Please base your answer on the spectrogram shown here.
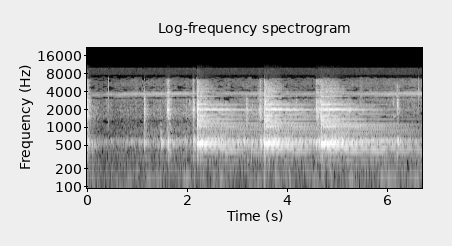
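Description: An old clock found at the back of a cupboard ticks steadily with soft, regular clicks while bright ringing chimes strike several times over it. The clock sounds close and fairly clear, with no voices.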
